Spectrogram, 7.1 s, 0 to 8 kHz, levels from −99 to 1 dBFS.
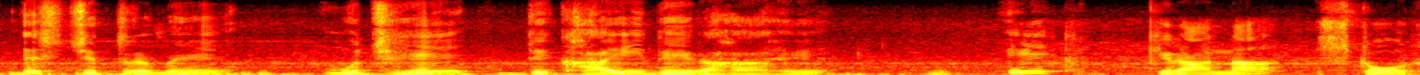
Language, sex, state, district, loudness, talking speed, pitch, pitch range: Hindi, male, Madhya Pradesh, Dhar, -19 LUFS, 100 wpm, 120 Hz, 110-130 Hz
